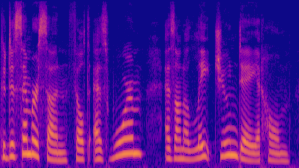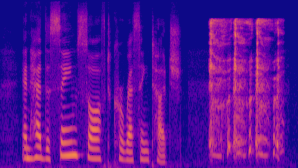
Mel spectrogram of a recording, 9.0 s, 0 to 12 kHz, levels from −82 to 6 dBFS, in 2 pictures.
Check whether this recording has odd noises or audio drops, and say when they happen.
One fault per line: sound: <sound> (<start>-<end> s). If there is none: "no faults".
sound: cough (7.6-8.8 s)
